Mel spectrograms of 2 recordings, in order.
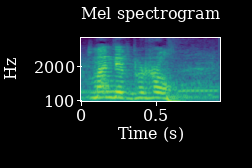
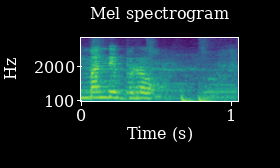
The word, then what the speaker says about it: manibrong: So A, N, E, B, R, O, N. Manibrong. Okay, manibrong. Manibrong, in Tagalog, magnakaw ng isda sa pasaling sa dagat.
